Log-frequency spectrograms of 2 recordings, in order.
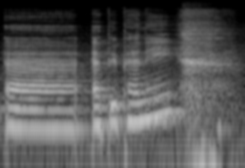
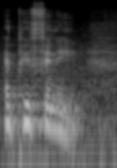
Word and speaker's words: epiphany: but to say that my dear friend is pronouncing epip any which we other people in English say epiphany so you might have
